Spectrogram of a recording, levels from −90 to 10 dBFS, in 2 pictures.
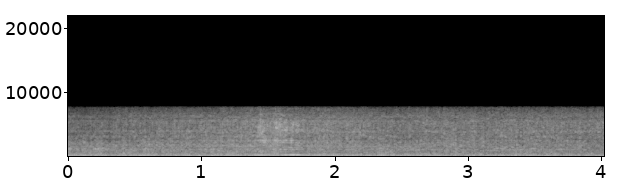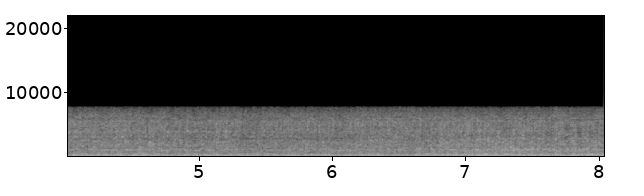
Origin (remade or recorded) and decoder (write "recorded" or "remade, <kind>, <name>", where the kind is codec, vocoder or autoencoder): remade, vocoder, HiFi-GAN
